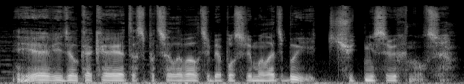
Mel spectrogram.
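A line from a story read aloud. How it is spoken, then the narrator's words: Grumbling. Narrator (Russian): проворчал он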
